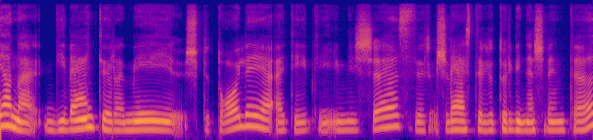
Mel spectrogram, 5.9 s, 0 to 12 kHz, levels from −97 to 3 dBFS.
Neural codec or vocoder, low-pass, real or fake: autoencoder, 48 kHz, 32 numbers a frame, DAC-VAE, trained on Japanese speech; 10.8 kHz; fake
